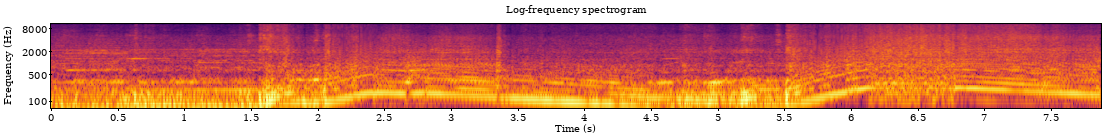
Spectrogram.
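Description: Engine-swapped Honda Civic hatchback's four-cylinder engine free-revved twice while parked: each time the pitch climbs sharply, about two seconds in and again a little over halfway, then falls back slowly toward idle.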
